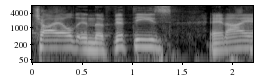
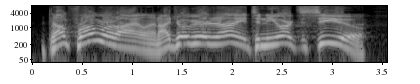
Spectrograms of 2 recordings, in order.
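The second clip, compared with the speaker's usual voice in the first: high, incredulous male outburst in total disbelief; 9 semitones higher than usual. Acting out a man who drove in to see the show, impression of a guy from last night. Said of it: "my impression of a guy last night".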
